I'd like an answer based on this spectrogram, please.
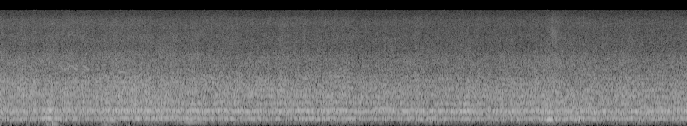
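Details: Many bees buzzing together in a steady, dense drone with a strong low hum and layered overtones, unbroken throughout, offered as relaxing natural bee sound.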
